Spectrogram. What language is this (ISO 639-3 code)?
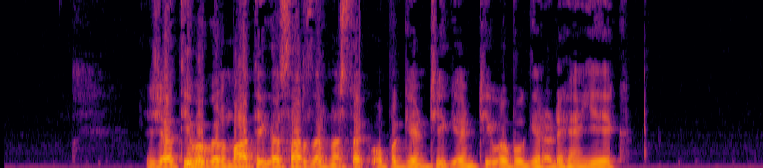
oru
